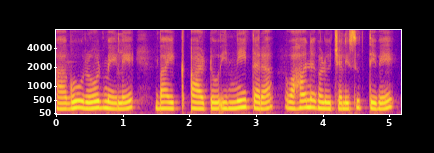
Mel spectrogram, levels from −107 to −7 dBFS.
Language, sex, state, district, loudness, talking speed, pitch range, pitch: Kannada, female, Karnataka, Bidar, -14 LUFS, 90 wpm, 210-240 Hz, 220 Hz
